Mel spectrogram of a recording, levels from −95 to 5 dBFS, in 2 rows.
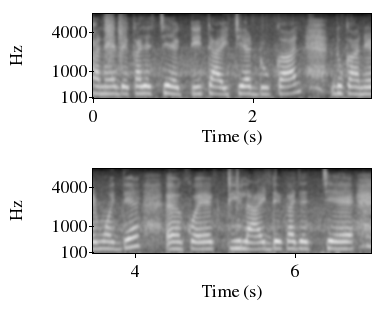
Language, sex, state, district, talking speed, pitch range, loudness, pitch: Bengali, female, Assam, Hailakandi, 110 wpm, 235-255 Hz, -13 LUFS, 245 Hz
